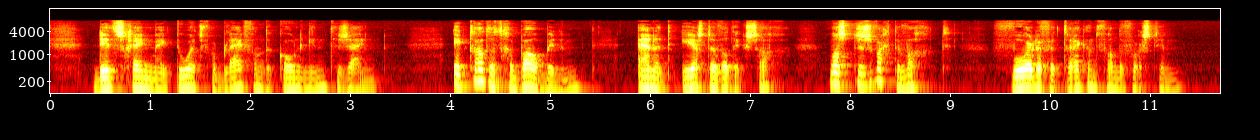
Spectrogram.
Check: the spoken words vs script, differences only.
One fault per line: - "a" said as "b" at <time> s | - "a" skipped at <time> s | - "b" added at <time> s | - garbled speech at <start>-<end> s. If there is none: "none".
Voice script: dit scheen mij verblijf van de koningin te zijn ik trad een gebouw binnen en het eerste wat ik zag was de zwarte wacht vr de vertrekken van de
- "toe het" added at 1.2 s
- "een" said as "het" at 4.4 s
